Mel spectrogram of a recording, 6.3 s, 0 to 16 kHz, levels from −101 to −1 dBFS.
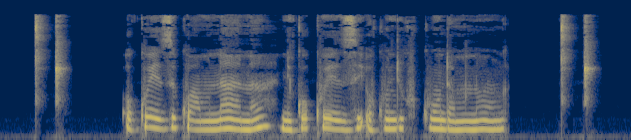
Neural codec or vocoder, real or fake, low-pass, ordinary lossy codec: none; real; 14.4 kHz; MP3, 48 kbps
